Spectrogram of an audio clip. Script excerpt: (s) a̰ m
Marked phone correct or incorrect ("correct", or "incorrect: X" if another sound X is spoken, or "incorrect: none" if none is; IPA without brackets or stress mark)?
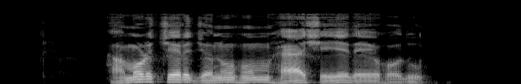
incorrect: h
